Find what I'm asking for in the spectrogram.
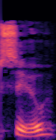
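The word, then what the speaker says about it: Tsu: Now another new social network named, they say it's a social network named Sue, but it's spelled like Tissue. Tissue.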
